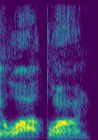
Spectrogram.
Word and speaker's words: wagwan: And it's spelled WAH, and then the other word is GWAAN. Wagwan. That means what's going on.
